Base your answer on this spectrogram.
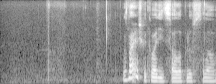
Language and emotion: Russian, neutral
